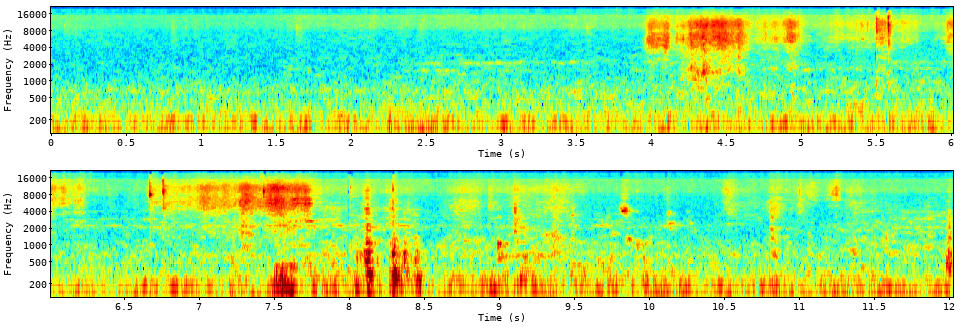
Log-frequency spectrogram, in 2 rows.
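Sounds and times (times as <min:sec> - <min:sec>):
faint rustling: 0:04.0 - 0:07.9.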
